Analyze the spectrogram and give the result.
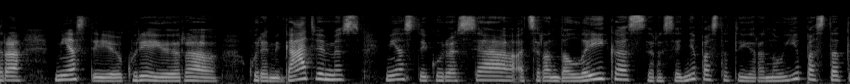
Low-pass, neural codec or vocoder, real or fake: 9.9 kHz; none; real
